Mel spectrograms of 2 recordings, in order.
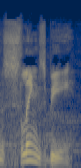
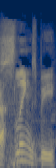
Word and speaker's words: Slingsby: but I want to introduce Slingsby. Am I saying it right? Yes, yeah. Slingsby from Flight Co.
